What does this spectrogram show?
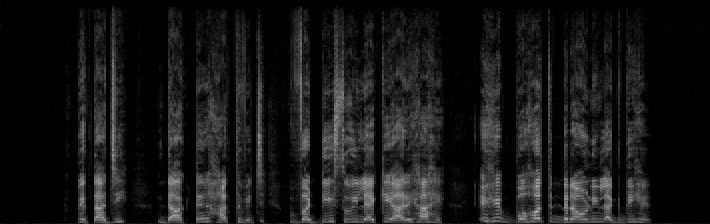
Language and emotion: Punjabi, fearful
